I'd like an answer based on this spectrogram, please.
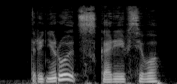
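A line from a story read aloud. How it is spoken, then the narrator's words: Calm reply. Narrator (Russian): спокойно ответил Трот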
